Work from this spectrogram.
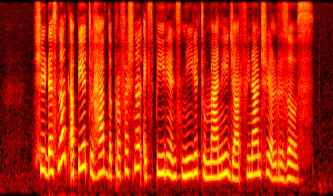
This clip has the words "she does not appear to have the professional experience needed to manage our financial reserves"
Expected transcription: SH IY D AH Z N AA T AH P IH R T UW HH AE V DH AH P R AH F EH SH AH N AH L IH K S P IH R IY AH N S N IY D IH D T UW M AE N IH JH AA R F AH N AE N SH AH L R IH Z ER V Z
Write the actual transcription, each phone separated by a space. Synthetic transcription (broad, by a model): SH IY D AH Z N AA T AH P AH R T UW HH AE V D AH P R AH F EH SH AH N AH L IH K S P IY R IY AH N S N IY D IH D T UW M AE N IH JH AA R F AH N AE N SH AH L R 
